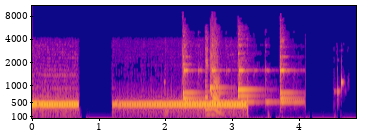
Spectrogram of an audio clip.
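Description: A steady phone dial tone hums, breaks off briefly, then returns as a quick series of touch-tone dialing beeps plays over it and continues after the tone cuts out, as a cell phone number is dialed from a dial pad.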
